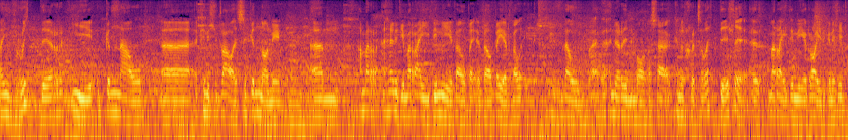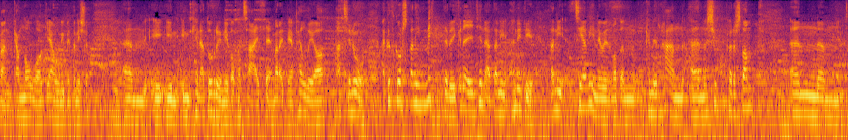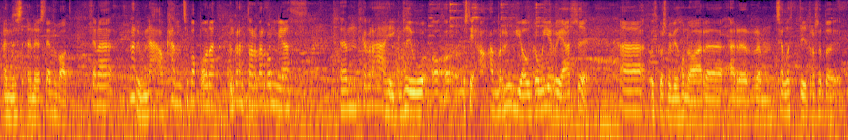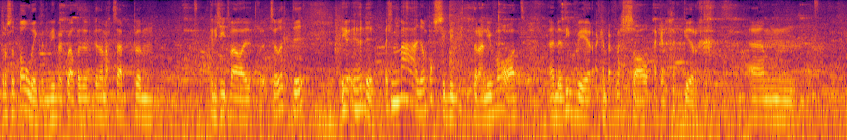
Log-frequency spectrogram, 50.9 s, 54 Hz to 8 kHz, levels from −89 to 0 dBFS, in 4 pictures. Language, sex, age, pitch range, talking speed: English, male, 20-39, 115-145 Hz, 165 wpm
